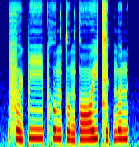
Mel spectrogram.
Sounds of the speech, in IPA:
fɵ˨˩ɥpiː˧ pʰʊ˧ŋt̪ʊ˨˩ŋt̪ɔː˨˥j t͡sɪ˧k̚ŋɵ˥n

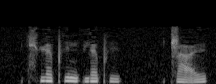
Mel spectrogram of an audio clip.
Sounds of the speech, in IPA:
t͡ɕʰɥɛ˥˧pʰi˥˩npjɛ˥pʰi˨ | ʈ͡ʂa̰˨˩˦ɪ̯

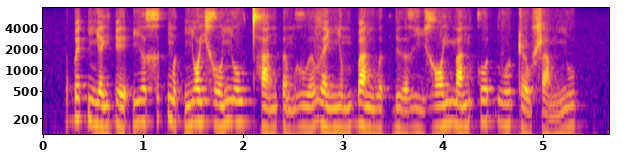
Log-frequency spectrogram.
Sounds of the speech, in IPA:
ɓɛ˦˥k̚ɲɛ˨˩˦jɗe˨˩˨ ʔi˧ə̯xə˦˥k̚mə˨˩k̚ ɲɔ˧jɣo˨˩˦ɲo˧w t̪ʰa˨˩˦nʔə˨˩˨m ɣu˨˩˦ə̯vɛ˨˩ɲə˨˩˦m ɓa˨˩ŋwə˨˩k̚ ɗɨ˨˩˨ə̯ɣi˨˩˨ ɣɔ˧˥jma˧˥n ko˦˥t̚vu˧˥ ʈə˨˩˨w ʂa˨˩˨mɲu˦˥p̚

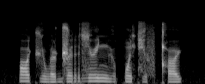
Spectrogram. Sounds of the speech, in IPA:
ɔ˦t͡ʃø˨w œ˧ɖ͡ʐœ˧r zø˦ɪ̯ɲy˨ʊ̯ pɔ̃˧t͡ɕø˨fqʰy˧

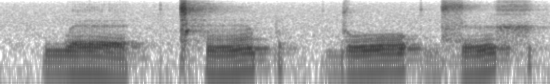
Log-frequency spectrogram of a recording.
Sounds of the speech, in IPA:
wɛ | ǀʰɛ̃p | do | d͡zɘx

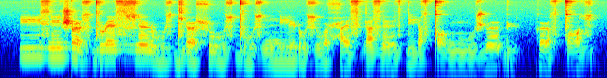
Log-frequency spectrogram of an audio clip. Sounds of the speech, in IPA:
iː˦zĩ˦z ɽœ˦˨zdɹɛ˦z ɮɛ̃˦ɽuː˨zdjœ˦˨ ɬuː˦˨zduː˦˨znːiː˦ ɽu˦˨z u˦ ħɛ˨z ɡa˦zɾɛ̃ː˨zɗiː˦ztˤɛ˨ mːu˨zɳœ̃˦ ɠy˨kːœ˦˨ztˤy˦z

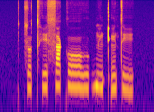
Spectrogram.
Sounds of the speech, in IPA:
t͡so˨tʰi˨sa˦ koː˨βu˨˦ɡ͡bĩ˨kʼĩ˨ ti˨

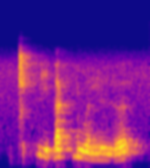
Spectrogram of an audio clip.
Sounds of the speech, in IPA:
cə˦˥k̚ɓi˨˩ɗa˦˥k̚ ɓu˨˩ə̯nɨ˨˩˦ə̯

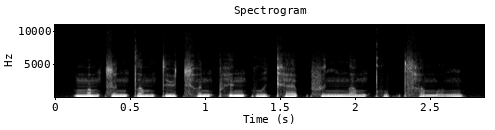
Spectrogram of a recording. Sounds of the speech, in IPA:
mɐ˧mt͡sɵ˨nt̪ɐ˨˥m t̪yː˨˧t͡sʰɵ˧n pʰɪ˥ŋ kʷiː˨˩kʰɛː˨p̚ fɪ˧ŋ n̪ɐ˨mkʷʰɐ˨˥p̚ t͡sʰɐ˨˩mʊ˨˧ŋ

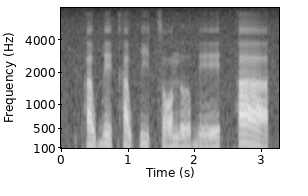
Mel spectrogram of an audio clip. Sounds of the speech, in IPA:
pʰa˧wbeː˥˨kʰa˧˩w t̪iː˥˨t̚ sɔː˩˧nɤː˩˧beː˩˧ | t̪ʰaː˥˨

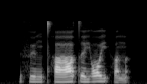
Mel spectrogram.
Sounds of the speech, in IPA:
fyː˨ŋt̪ʰaː˨˥t̪e˧j ɔː˥jhɐ˨˩n

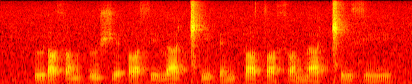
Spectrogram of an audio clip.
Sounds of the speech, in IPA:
ɵɾɑxɑn ʔɵʃɛʔɑse laǁʰeʔɛn petˤɛxɑ na ǁe ze

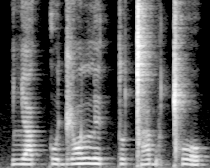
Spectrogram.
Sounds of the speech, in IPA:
ʎakːo d͡ʒɔlːe tːoɡ͡ǀabo ǀʰo

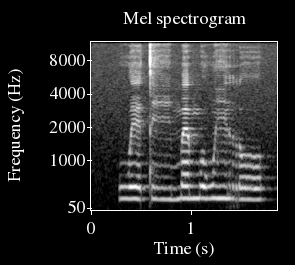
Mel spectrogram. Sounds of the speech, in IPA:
we˨ tiː˨mɛ˦mʊ˦ wĩ˦ro˦

